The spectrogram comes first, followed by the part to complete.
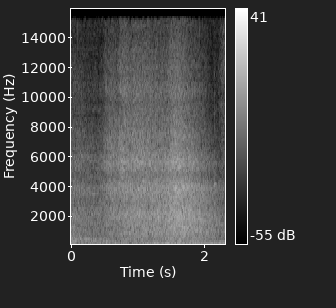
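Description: Rushing hiss on the camera microphone, handling or rubbing noise, that swells about half a second in and fades by the end as the camera is swung round the machine.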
